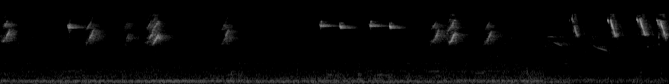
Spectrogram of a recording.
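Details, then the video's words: In-heat female canary calling for a male to mate, repeating high chirps and short flat whistles at irregular intervals, ending with a tight run of sharp notes; low hum beneath. "HEMBRA EN CELO LLAMANDO A MACHO CANARIO PARA APAREARSE"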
